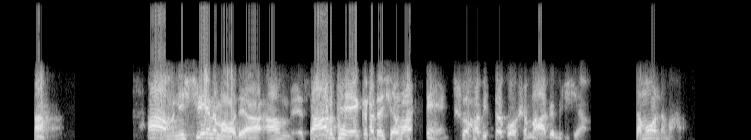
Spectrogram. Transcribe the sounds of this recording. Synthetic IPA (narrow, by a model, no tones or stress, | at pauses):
aː | aːmniʂt͡ʃeːnɐmɐːd̪jaːaːmsaːɾt̪ɐeːkaːd̪eɕɐʋaːkneːʂuɦɐʋit̪ːɐkoːʂɐmaːɡɐmiʃja̰ːm | nɐmoːnːɐmɐ̰ɦɐ̰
